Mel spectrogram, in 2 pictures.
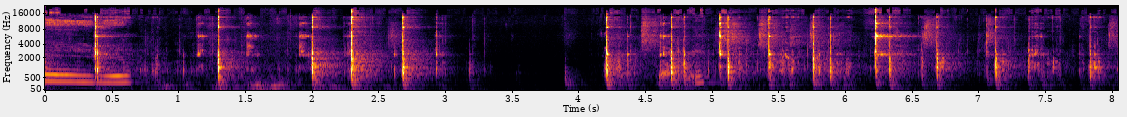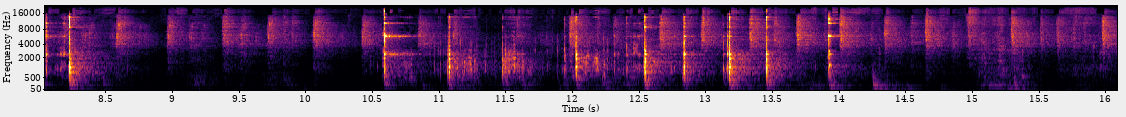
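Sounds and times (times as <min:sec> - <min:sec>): sharp ringing taps and knocks: 0:04.0 - 0:09.8, 0:10.5 - 0:15.4.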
